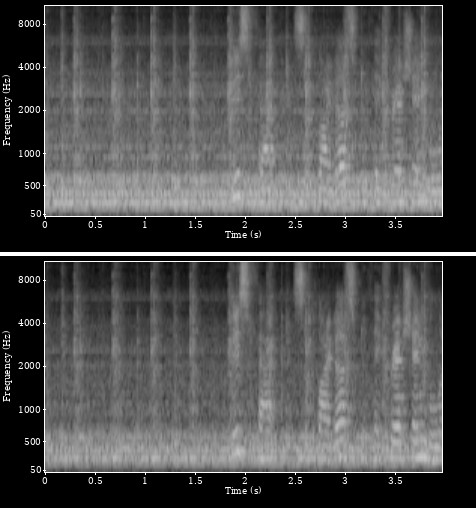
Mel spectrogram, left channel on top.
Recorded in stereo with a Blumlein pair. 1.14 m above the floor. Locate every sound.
0.0 s a machine running: 65° left, 0.9 m
1.9 s a woman speaking: 15° right, 1.0 m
